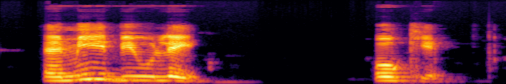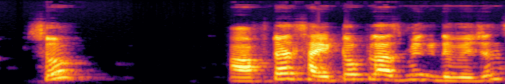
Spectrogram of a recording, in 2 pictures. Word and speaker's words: amoebulae: Okay, जैसे फॉर्मूले होते हैं वैसे अमी ब्यूले। Okay, so repeat this word after me। amoebulae, amoebulae।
